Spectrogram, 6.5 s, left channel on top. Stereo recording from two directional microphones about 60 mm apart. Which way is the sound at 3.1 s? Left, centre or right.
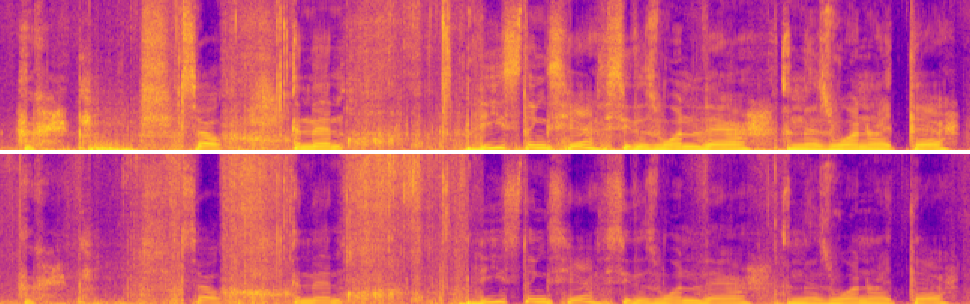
Centre.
